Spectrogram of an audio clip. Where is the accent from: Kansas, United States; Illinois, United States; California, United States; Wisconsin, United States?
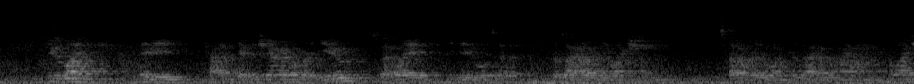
Illinois, United States; Peoria; a second year MPA. I'm from Peoria, Illinois, went to undergrad in Iowa at St. Ambrose University.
